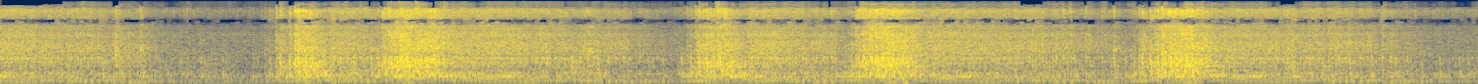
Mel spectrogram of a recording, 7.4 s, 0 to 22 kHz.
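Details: Racing lawn mower twin-cylinder engine on methanol: loud crisp blips up and back down about every two seconds, revs climbing cleanly without misfire to about 9,400–9,500 rpm; healthy.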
